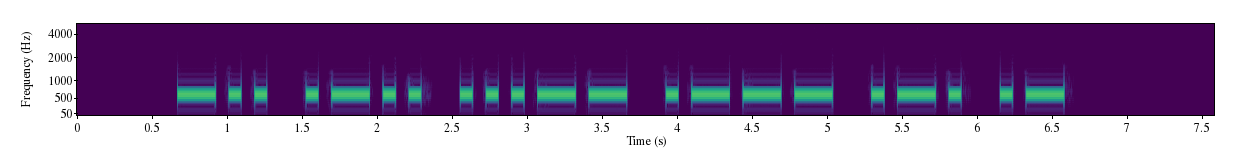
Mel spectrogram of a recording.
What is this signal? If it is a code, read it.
Morse code, heard as a keyed tone, about 14 wpm, 600 Hz. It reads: DL3JRA
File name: Callsigns-14wpm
